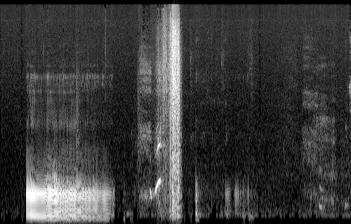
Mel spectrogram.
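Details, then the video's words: Sleeping, dreaming Boston Terrier giving one long, loud, buzzy rasping snore of nearly two seconds, followed by quieter rustling and a few soft human voice sounds. "Snoring Boston Terrier"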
